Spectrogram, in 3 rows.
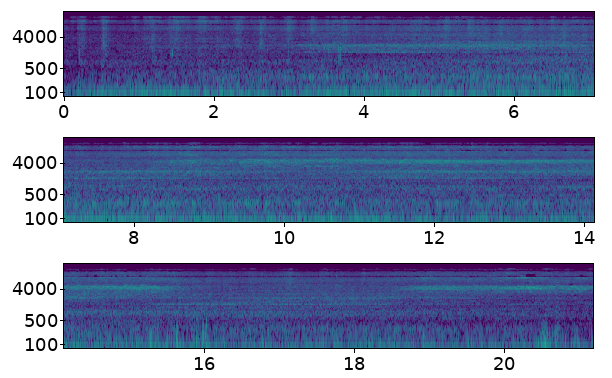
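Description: LNER Class 800 Azuma train pulling slowly into the platform, a steady low rumble of wheels on rail with high, steady squeals from the brakes and wheels that come and go as it slows.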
